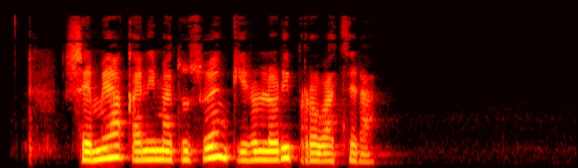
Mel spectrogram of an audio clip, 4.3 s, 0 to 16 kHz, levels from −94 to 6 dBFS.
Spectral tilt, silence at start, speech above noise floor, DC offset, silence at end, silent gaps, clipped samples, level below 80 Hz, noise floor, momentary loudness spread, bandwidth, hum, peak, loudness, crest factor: -6.5 dB/octave; 0.5 s; 58 dB; under 0.1%; 1.55 s; none; under 0.1%; -76 dBFS; -80 dBFS; 12 LU; 11 kHz; none; -8 dBFS; -23 LUFS; 18 dB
